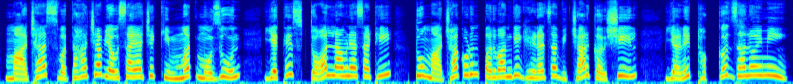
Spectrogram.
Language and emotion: Marathi, surprised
